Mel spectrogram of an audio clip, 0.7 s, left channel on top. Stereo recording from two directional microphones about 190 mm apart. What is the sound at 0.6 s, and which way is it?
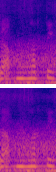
Speech, 20° left (ahead or behind).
